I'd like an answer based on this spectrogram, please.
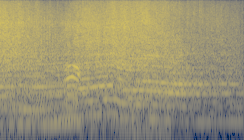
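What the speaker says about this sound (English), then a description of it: "You could hear it hassle the big tyre there off the line." A nitro drag racing car on the big tyre launching hard off the line at Warwick Dragway, Australia, heard as a loud sustained engine roar with a rising whine, and a commentator talking over it.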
